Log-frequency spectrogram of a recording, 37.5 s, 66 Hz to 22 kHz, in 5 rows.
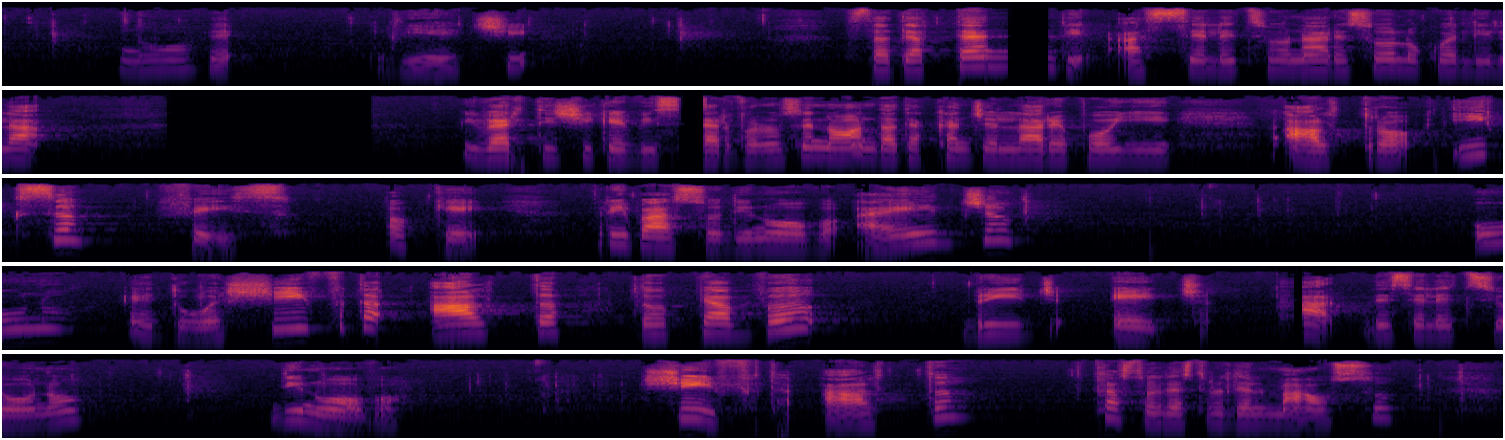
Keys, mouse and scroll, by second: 3.7-5.5 right drag, 5.9-7.8 right drag, 7.7-9.7 middle drag, 12.5 x, 14.5-16.5 middle drag, 16.2-17.8 drag, 17.6-19.5 middle drag, 19.9-22.8 right drag, 24.0 w, 26.2-27.3 middle drag, 27.3 a, 27.9-31.0 middle drag, 32.8-35.7 right drag, 36.5 w.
